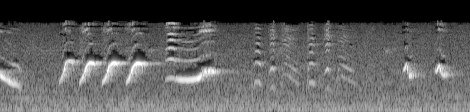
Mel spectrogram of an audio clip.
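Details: Singing laughingthrush: a falling whistle, then four quick rising whistled notes and a longer slurred phrase. Soft scratchy notes follow, then two short whistles after a quiet gap.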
